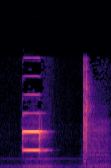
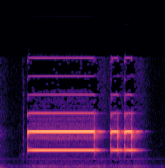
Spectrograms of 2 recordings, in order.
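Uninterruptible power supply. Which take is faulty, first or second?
first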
